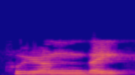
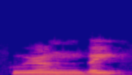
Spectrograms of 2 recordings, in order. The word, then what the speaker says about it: குழந்தை: குழந்தை, குழந்தை. இந்த இங்க மட்டும் கொஞ்சம் அந்த இந்துன்னு வராது, கொஞ்சம் கவனிச்சல்னா தெரியும். குழந்தை, இந்த இன்னும் பாதிதான் அரை மாத்திர தான் ப்ரொனவுன்ஸ் பண்ணுவாங்க.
